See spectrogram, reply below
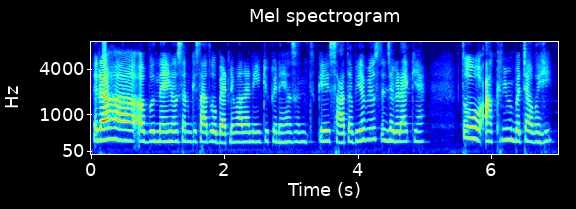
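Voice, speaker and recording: A woman's voice: a little high, level tone, normal speed, smooth. A woman casually narrating a fan fiction story in a conversational way, sometimes correcting herself.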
